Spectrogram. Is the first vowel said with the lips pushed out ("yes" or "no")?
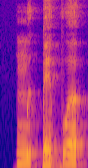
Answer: no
